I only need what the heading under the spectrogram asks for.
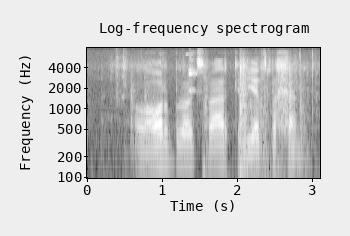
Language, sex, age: Afrikaans, male, 20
